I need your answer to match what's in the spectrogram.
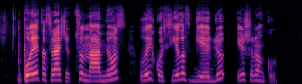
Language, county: Lithuanian, Šiauliai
